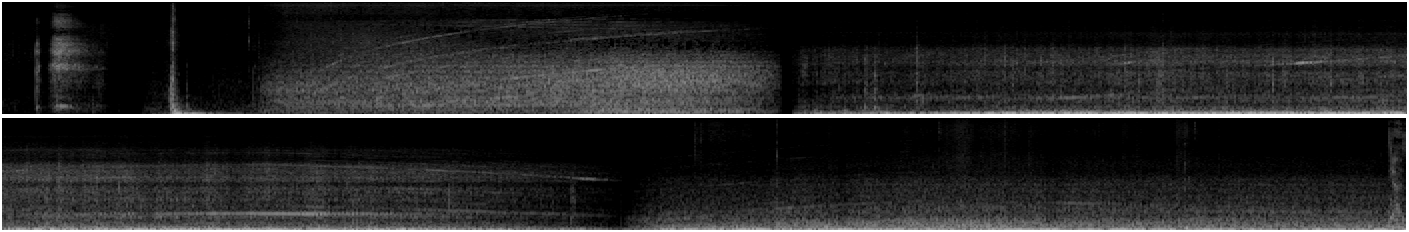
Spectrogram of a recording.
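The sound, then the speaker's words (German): A sharp door-like clunk opens, followed by a car engine running loudly and steadily with rising and falling tones as it accelerates, cut by a brief pause before the engine resumes. “Die sind von einem Auto und es gibt verschiedene Türen, Motor, was weiß ich, was Backbeschleunigung.”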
